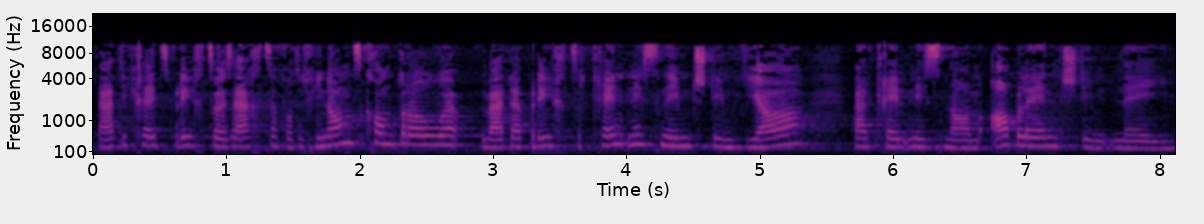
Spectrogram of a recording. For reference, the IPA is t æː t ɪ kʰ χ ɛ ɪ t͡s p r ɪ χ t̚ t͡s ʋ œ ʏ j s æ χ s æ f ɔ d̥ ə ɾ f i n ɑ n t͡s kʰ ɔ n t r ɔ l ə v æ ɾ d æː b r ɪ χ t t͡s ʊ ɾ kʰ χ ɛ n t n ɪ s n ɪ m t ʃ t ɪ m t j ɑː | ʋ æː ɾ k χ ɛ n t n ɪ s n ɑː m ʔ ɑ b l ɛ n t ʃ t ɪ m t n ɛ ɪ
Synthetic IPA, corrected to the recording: t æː t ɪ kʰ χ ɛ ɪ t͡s p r ɪ χ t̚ t͡s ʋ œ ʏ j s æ χ t͡s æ f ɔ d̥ ə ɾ f i n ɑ n t͡s kʰ ɔ n t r ɔ l ə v æː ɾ d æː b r ɪ χ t t͡s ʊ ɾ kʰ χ ɛ n t n ɪ s n ɪ m t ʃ t ɪ m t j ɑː | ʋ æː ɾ k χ ɛ n t n ɪ s n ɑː m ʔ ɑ b l ɛ n t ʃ t ɪ m t n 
